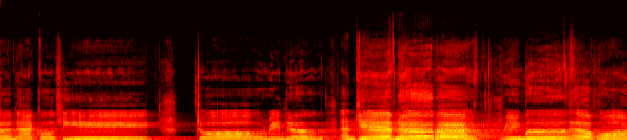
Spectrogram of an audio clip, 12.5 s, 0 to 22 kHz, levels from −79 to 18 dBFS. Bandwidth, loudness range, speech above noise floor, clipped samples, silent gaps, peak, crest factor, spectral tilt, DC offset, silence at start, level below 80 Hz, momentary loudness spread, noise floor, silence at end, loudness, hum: 16 kHz; 8 LU; 31 dB; under 0.1%; none; 0 dBFS; 16 dB; -4.5 dB/octave; under 0.1%; 0 s; -66 dBFS; 16 LU; -46 dBFS; 0 s; -16 LUFS; none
